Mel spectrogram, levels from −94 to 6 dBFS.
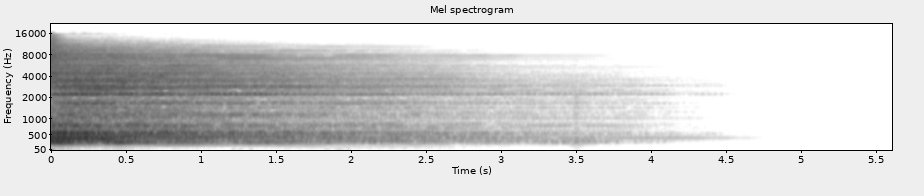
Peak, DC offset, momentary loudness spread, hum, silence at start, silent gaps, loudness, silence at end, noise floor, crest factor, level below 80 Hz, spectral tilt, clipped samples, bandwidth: -2 dBFS; under 0.1%; 25 LU; none; 0 s; none; -19 LUFS; 3.2 s; under -90 dBFS; 22 dB; under -90 dBFS; 1 dB/octave; under 0.1%; 16 kHz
